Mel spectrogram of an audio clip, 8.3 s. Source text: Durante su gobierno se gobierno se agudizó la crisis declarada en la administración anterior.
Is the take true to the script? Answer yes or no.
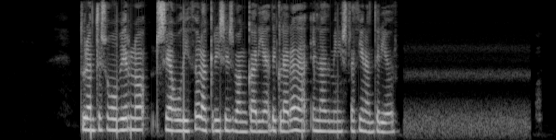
no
